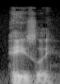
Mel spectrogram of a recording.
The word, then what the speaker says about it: Haseley: Hesley went 0-3. Haseley. I would say Adam Hesley. It's Adam Haseley.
